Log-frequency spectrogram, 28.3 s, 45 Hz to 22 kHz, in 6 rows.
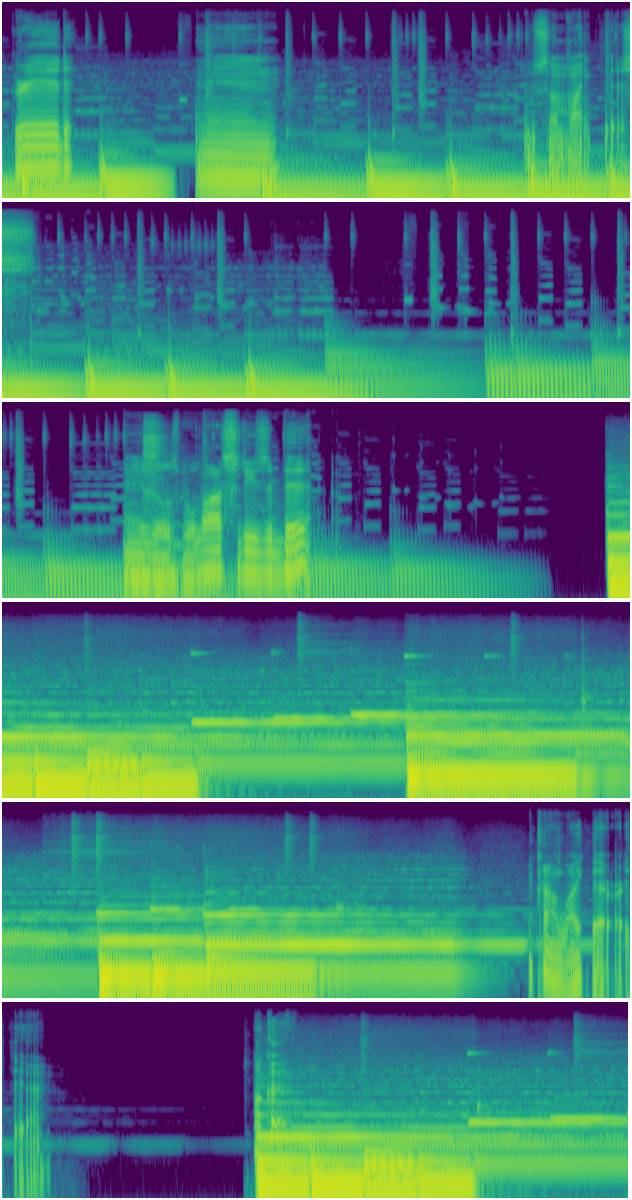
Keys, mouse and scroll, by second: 4.0 ctrl+click, 5.0 shift+click, 6.0 right click, 6.0 shift+click, 8.8 right click, 10.1 ctrl+click, 10.5-11.1 alt+scroll up 6, 11.6 ctrl+click, 12.2 ctrl+click, 12.5-12.9 alt+scroll down 4, 12.9 right click, 13.8 alt+scroll up 1, 14.0 space, 14.9 right click, 15.0 ctrl+a, 15.3 ctrl+a, 15.3-16.0 alt+scroll up 3, 16.1-16.7 alt+scroll down 1, 18.6 ctrl+a, 19.4 shift+click, 22.0 shift+right click, 22.7 space, 22.9 right click, 24.9 ctrl+a, 25.2 alt+scroll down 1, 25.5 space, 26.7 ctrl+a.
